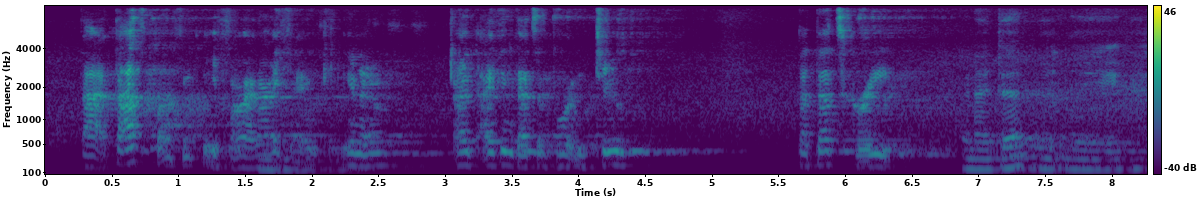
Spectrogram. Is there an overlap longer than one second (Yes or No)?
No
